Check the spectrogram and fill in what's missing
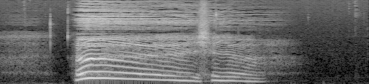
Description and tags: Yawn exclaiming (in Spanish): "ay, señor..."
I was going to record something, but that happened. I was going to not upload this one, because I perceive myself more dumb than yawning... But it may be useful for someone 🤷‍♂️ Comment if that's your case
bored, sleep, sleepy, tired, yawn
